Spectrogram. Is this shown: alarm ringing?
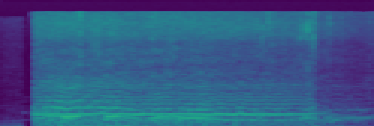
no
